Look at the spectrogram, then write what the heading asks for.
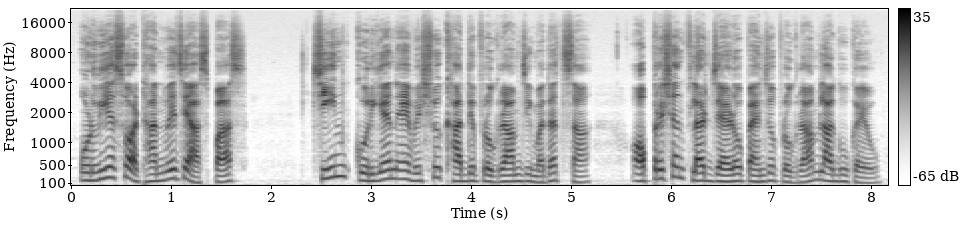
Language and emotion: Sindhi, neutral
